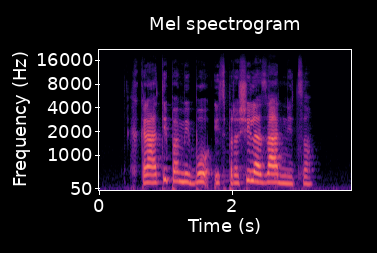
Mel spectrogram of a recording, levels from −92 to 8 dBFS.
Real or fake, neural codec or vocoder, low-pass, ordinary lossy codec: fake; vocoder, 44.1 kHz, 128 mel bands, Pupu-Vocoder; 19.8 kHz; none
